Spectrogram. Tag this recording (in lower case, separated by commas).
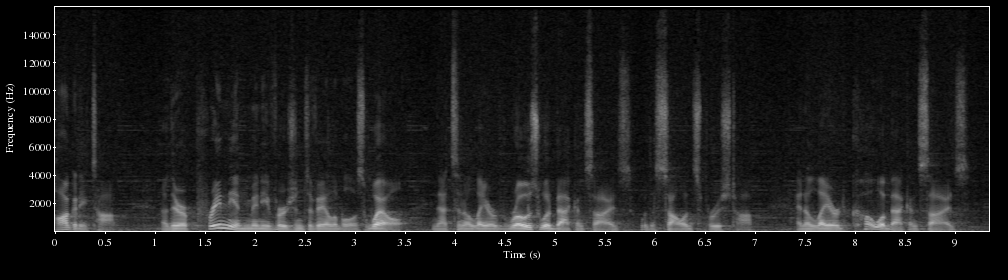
speech, music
